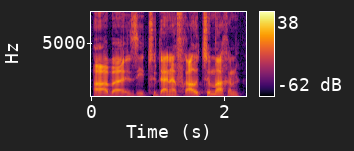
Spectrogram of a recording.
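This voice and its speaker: A man voicing a cold, calculating former guard captain in an audiobook, speaking louder and more forcefully than in his narration. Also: sits low, moderate pace, dry recording, studio quality. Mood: scheming. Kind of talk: audiobook reading.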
